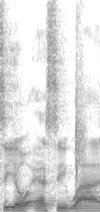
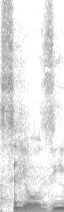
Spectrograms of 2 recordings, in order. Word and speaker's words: COSEY: At COSEY to go on Instagram. And then, do Rad COSEY on Apple Music. And then COSEY on Apple Music as well. And it's COSEY. It's not COZY or none of that other stuff.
